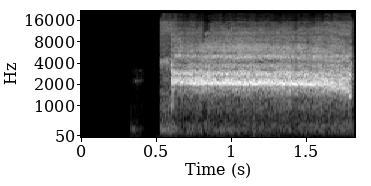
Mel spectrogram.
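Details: Adult barn owl screech, an eerie sound heard in the dead of night: one harsh, hoarse, steady shriek lasting a little over a second, beginning abruptly and ending sharply.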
